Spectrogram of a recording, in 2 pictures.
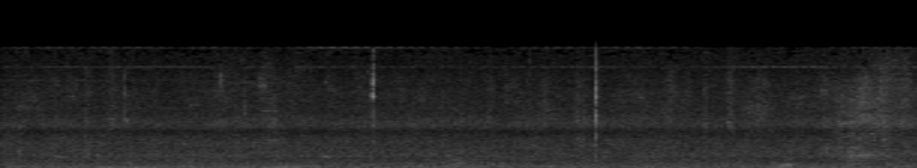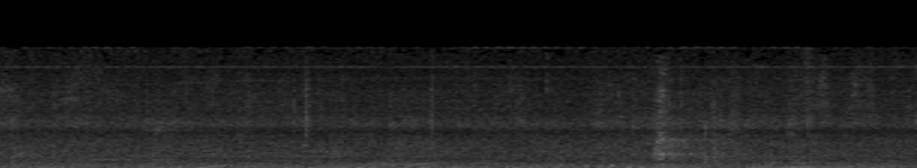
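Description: Indoor arena ambience: a steady murmur of a large crowd of spectators echoing around the hall, with a few faint knocks.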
